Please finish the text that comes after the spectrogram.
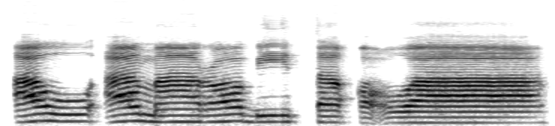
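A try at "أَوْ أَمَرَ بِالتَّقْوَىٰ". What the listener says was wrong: Tasdid. Au amara bittaqwa. Hati-hati yang ada tasdid. Au amara tasdid.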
